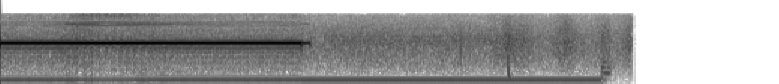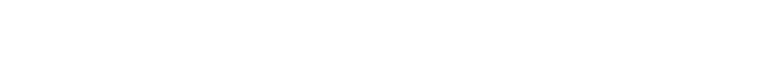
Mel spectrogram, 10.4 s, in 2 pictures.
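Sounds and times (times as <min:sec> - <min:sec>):
siren: 0:00.0 - 0:04.2.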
